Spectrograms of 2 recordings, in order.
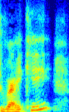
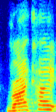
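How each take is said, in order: First: The word is said like 'ray-kee'. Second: The word is said like 'rye-kye'. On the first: This is the proper name of the practice. The speaker calls it right. "Raikai is Reiki" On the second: The speaker did not yet know the word. The speaker calls it wrong. "I was trying to pronounce it"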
